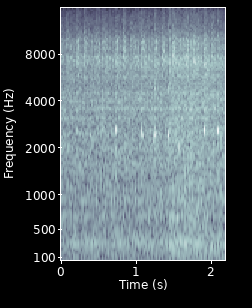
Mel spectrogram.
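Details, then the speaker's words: Audi R8 V10, hot idle, heard from below: sharp high ticks, three or four a second, over a hissy idle, sounding almost like a seized engine; grease sprayed at the crank seal retainer tests whether the crank rubs the retainer. "이게 지금 진짜 어떻게 보면은 엔진이 소착된 소리처럼 나는데, 크랭크 리데나 쪽으로 우리가 구리스를 뿌려서 리테이너 쪽에서 나는지 한번 확인해 볼 거예요."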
